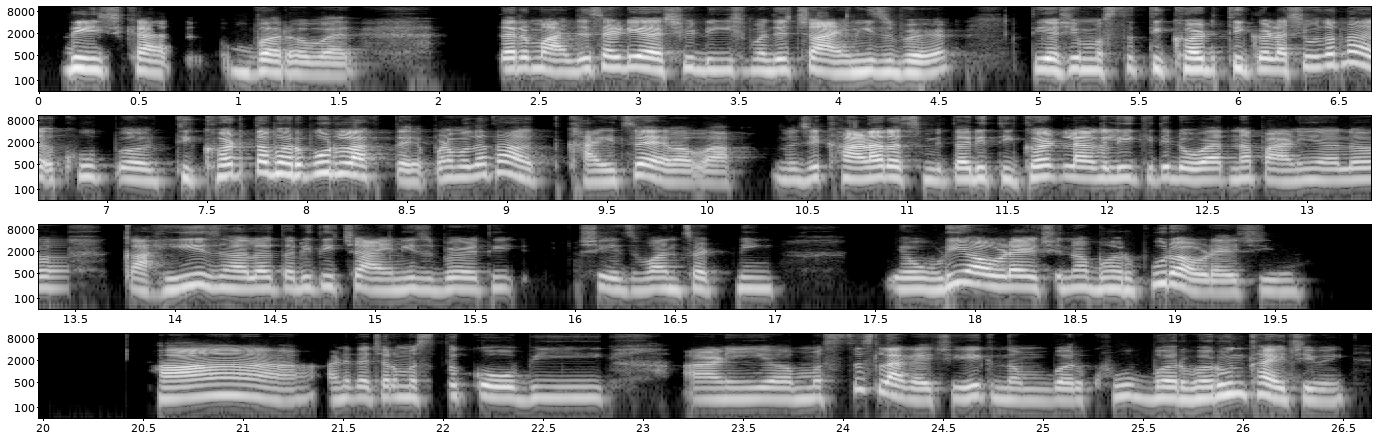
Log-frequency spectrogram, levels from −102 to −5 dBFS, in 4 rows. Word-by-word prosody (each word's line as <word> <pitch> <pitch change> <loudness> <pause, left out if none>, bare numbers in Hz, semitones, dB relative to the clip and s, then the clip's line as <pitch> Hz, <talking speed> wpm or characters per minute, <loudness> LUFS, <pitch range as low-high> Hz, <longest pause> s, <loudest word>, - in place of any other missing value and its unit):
Dish 210 -3 +5
खात 195 -3 +2 0.4
बरोबर. 160 -5 +1 0.8
तर 215 +1 +5
माझ्यासाठी 215 +4 +3
अशी 205 +2 +4
डिश 200 -1 -5
म्हणजे 200 0 +1
चायनीज 185 -3 +3
भेळ, 175 +2 +3 0.4
ती 210 - +2
अशी 210 +2 +2
मस्त 200 0 -3
तिखट-तिखट 210 0 +2
अशी 195 +5 -1
बोलतात 275 +4 +1
ना, 315 -4 +4
खूप 230 -3 -6
अ, 195 -1 +1 0.2
तिखट 230 +5 +2
तर 305 - +8
भरपूर 285 +1 +4
लागते. 245 -9 +3
पण 210 - 0
बोलतात 245 +5 -1
ना, 280 -7 +4 0.2
खायचं 170 +7 -1
आहे 215 -6 +5
बाबा, 165 -1 -1 0.3
म्हणजे 195 +2 -4
खाणारच 215 +1 +5
मी, 185 - -6
तरी 200 +1 +3
तिखट 225 +4 +2
लागली, 215 0 +2
कितीही 210 0 -12
ते 220 - 0
डोळ्यातनं 195 +1 +1
पाणी 185 0 -2
आलं, 200 +2 -3 0.3
काहीही 185 +6 -2
झालं 195 -1 -1
तरी, 195 +1 -5
ती 220 - -5
चायनीज 185 -2 -3
भेळ, 190 0 -3
ती 200 - -11 0.4
शेजवान 190 -2 -5
चटणी, 190 +2 -7 0.7
एवढी 190 +7 -1
आवडायची 215 -5 +3
ना, 205 +1 -4
भरपूर 195 +8 -3
आवडायची. 160 -2 -2 1.0
हां 195 -2 +2
आणि 185 +2 -7
त्याच्यावर 200 +1 -5
मस्त 195 +2 -8
कोबी 190 -1 -3 0.4
आणि 180 +1 -5
अ, 180 -1 -3
मस्तच 190 - -8
लागायची 185 -4 +1
1 210 -1 -4
नंबर, 165 -1 -6
खूप 210 -2 -7
भरभरून 190 +6 +1
खायची 185 -7 +1
मी. 160 0 -10
195 Hz, 155 wpm, -20 LUFS, 185-215 Hz, 1.0 s, तर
